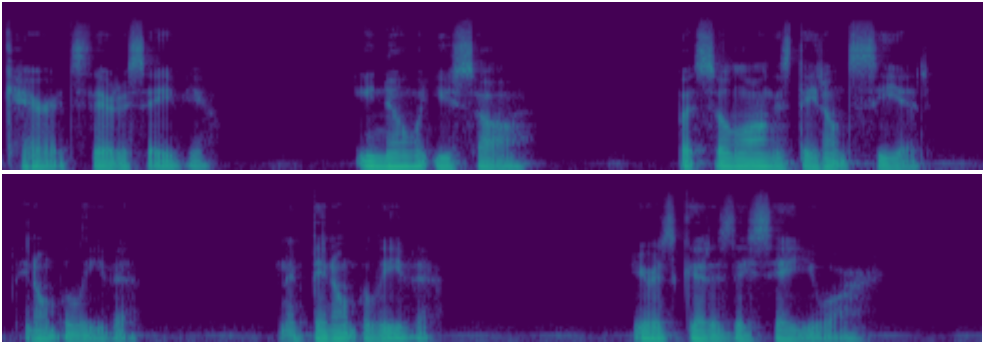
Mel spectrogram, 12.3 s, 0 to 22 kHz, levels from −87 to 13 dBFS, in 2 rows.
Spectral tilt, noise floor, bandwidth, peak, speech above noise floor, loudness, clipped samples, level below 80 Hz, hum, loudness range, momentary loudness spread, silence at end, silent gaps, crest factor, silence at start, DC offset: -6 dB/octave; -77 dBFS; 13 kHz; -22 dBFS; 40 dB; -38 LUFS; under 0.1%; -66 dBFS; none; 5 LU; 14 LU; 0.75 s; none; 16 dB; 0.05 s; under 0.1%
